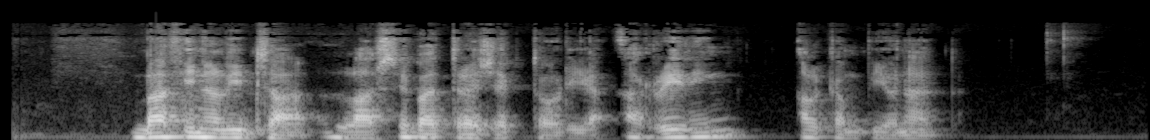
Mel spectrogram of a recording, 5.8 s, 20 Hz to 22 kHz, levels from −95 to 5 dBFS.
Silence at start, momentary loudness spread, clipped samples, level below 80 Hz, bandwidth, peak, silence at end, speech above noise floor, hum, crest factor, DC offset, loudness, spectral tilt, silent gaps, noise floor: 0.65 s; 15 LU; under 0.1%; -44 dBFS; 11.5 kHz; 0 dBFS; 0.4 s; 30 dB; none; 20 dB; under 0.1%; -19 LUFS; -4.5 dB/octave; none; -48 dBFS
